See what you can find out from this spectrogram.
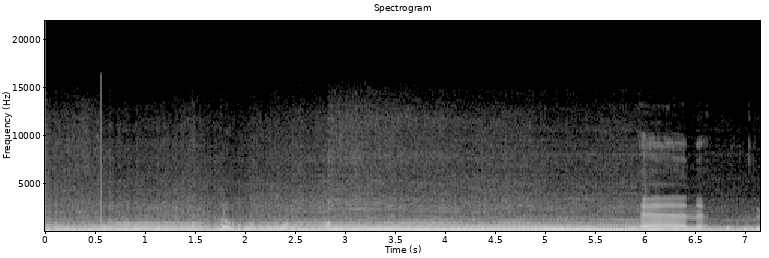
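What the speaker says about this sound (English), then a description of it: "it's definitely a first ride on an S1000 that has 200 horsepower" A 200-horsepower BMW S1000 motorcycle accelerates, its engine note climbing and then sliding down through gear changes, loud and close under a continuous rushing background, with a brief voice exclamation near the end.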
